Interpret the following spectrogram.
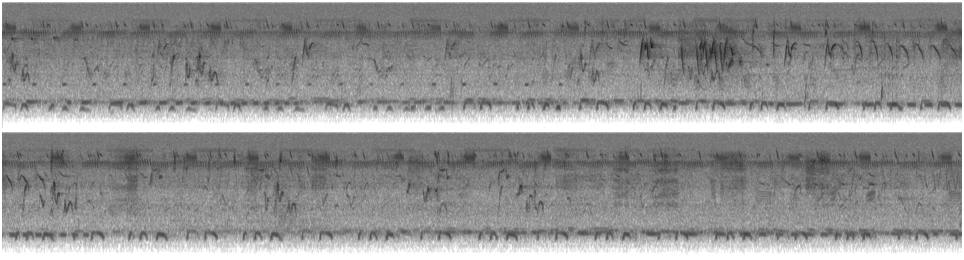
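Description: Outdoor wildlife ambience: a steady chorus of repeated short, low hooting calls running throughout, with scattered higher bird calls over it, busiest about a third of the way in, and a high steady insect drone.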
